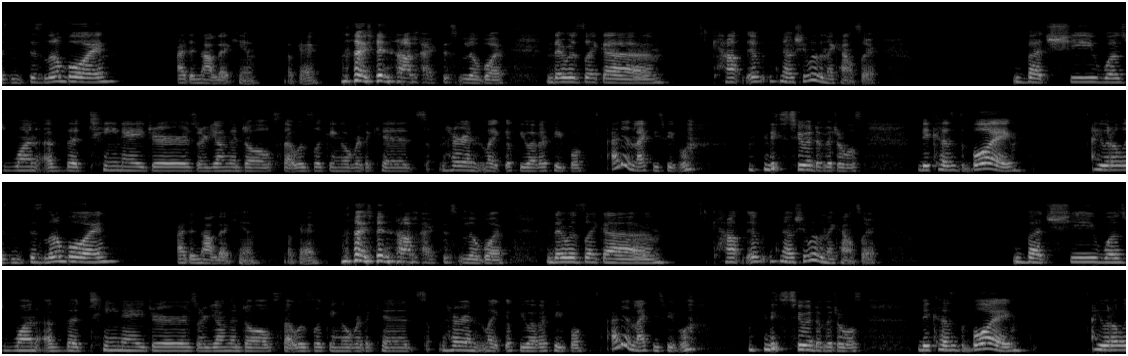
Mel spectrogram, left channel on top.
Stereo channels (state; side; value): normal; both; correlation 0.46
